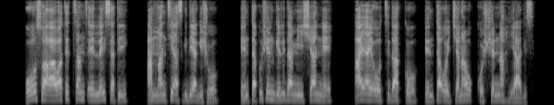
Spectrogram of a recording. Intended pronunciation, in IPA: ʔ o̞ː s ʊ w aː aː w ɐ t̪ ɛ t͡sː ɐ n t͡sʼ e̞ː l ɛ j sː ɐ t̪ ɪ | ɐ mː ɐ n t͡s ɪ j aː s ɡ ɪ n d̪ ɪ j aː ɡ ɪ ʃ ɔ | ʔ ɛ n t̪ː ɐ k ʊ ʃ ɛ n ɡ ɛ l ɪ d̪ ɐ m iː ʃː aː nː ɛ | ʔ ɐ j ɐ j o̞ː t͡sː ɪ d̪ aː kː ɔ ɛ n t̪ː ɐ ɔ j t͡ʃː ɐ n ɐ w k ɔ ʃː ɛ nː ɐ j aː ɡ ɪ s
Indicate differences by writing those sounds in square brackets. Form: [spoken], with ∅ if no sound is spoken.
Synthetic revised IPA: ʔ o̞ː s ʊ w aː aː w ɐ t̪ ɛ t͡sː ɐ n t͡sʼ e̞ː [lː] ɛ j sː ɐ t̪ ɪ | ɐ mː ɐ n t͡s ɪ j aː s ɡ ɪ [∅] d̪ ɪ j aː ɡ ɪ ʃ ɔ | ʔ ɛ n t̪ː ɐ k ʊ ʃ ɛ n ɡ ɛ l ɪ d̪ ɐ m iː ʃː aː nː ɛ | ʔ ɐ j ɐ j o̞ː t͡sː ɪ d̪ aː kː ɔ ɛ n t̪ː ɐ ɔ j t͡ʃː ɐ n ɐ w k ɔ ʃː ɛ nː ɐ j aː ɡ ɪ s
